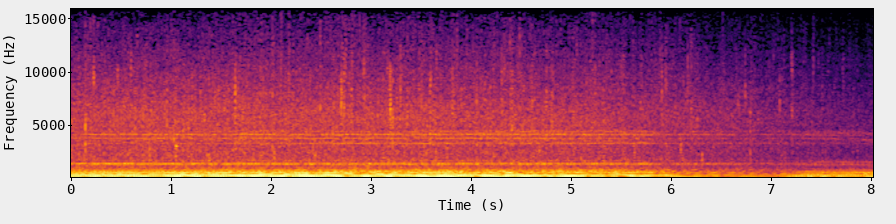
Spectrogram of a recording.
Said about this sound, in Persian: سرانجام درهای آسمان را گشودیم و آبی فراوان و پیوسته بارید.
